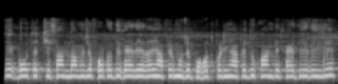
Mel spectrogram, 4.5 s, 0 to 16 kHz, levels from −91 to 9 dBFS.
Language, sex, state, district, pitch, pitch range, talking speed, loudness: Hindi, male, Haryana, Jhajjar, 255 Hz, 250-260 Hz, 265 wpm, -15 LUFS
